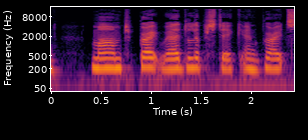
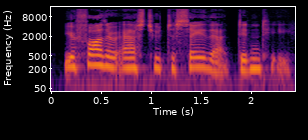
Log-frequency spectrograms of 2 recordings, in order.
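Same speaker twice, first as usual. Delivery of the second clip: ordinary delivery, nothing marked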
